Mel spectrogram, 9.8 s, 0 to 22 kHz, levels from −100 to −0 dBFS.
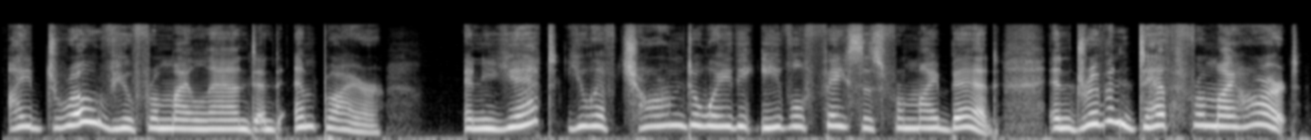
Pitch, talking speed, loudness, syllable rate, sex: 265 Hz, 160 wpm, -19 LUFS, 4.0 syllables/s, female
